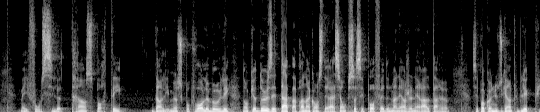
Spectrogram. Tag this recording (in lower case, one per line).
speech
